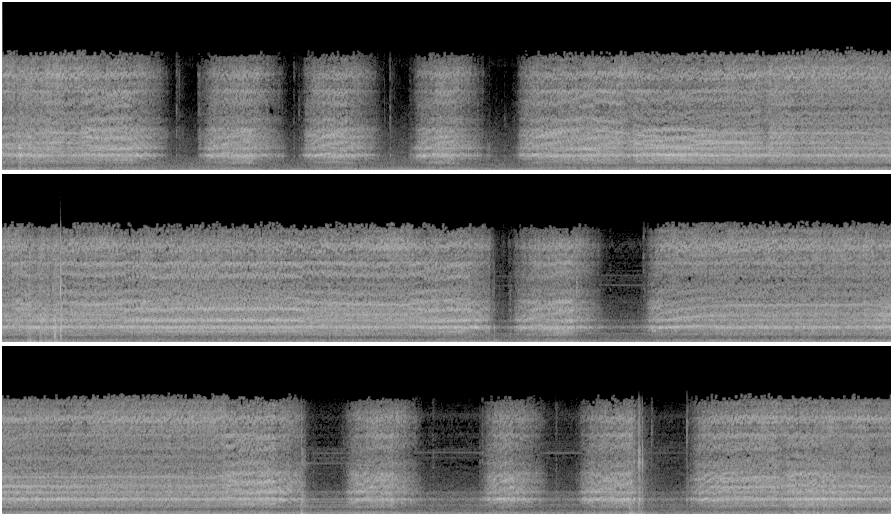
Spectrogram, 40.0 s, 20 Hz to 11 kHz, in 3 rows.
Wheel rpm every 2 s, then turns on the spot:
150, 60, 50, 50, 150, 160, 160, 160, 160, 160, 80, 70, 160, 160, 160, 90, 40, 50, 70, 160.
none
